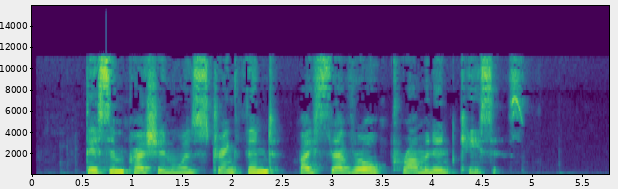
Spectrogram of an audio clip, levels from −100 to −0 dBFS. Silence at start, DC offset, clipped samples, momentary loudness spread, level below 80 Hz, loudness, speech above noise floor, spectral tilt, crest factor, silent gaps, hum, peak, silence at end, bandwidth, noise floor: 0.55 s; under 0.1%; under 0.1%; 10 LU; -66 dBFS; -19 LUFS; 44 dB; -1.5 dB/octave; 20 dB; none; none; 0 dBFS; 0.9 s; 11.5 kHz; -62 dBFS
